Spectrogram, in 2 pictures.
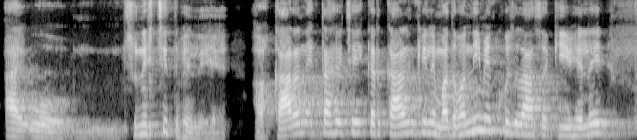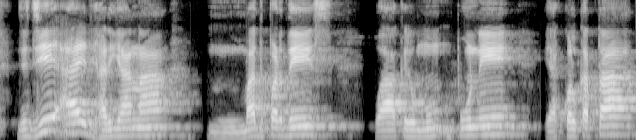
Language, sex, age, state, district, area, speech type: Maithili, male, 30-45, Bihar, Madhubani, rural, spontaneous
